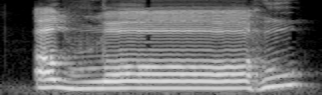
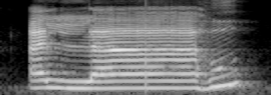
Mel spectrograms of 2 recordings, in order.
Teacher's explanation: the lamb in the name of allah should be pronounced heavy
